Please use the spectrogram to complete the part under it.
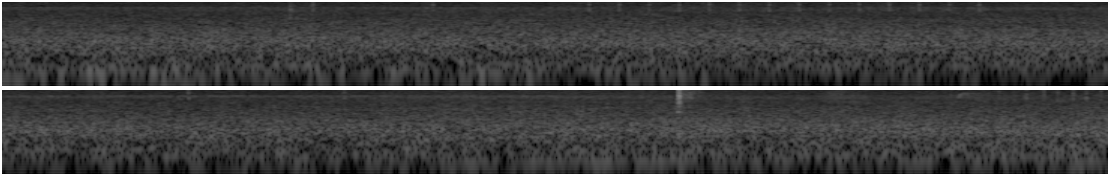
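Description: A river rushes steadily outdoors.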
